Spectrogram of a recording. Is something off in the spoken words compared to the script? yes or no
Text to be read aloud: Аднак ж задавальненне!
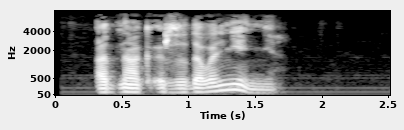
no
